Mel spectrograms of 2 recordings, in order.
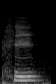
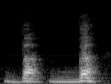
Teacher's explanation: are produced exactly the same way here in your mouth but the P sound has no voicing and the B sound BB does have voicing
